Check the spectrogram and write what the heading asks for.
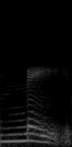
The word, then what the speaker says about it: made: There's a silent E at the end of that word. That E is not making a sound, but it's a clue that the A is going to be making its A sound.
